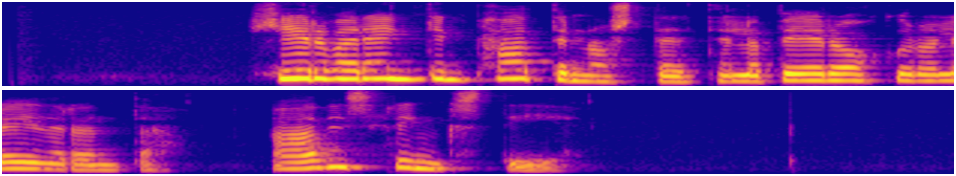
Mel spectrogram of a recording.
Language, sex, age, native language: Icelandic, female, 40-49, Icelandic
